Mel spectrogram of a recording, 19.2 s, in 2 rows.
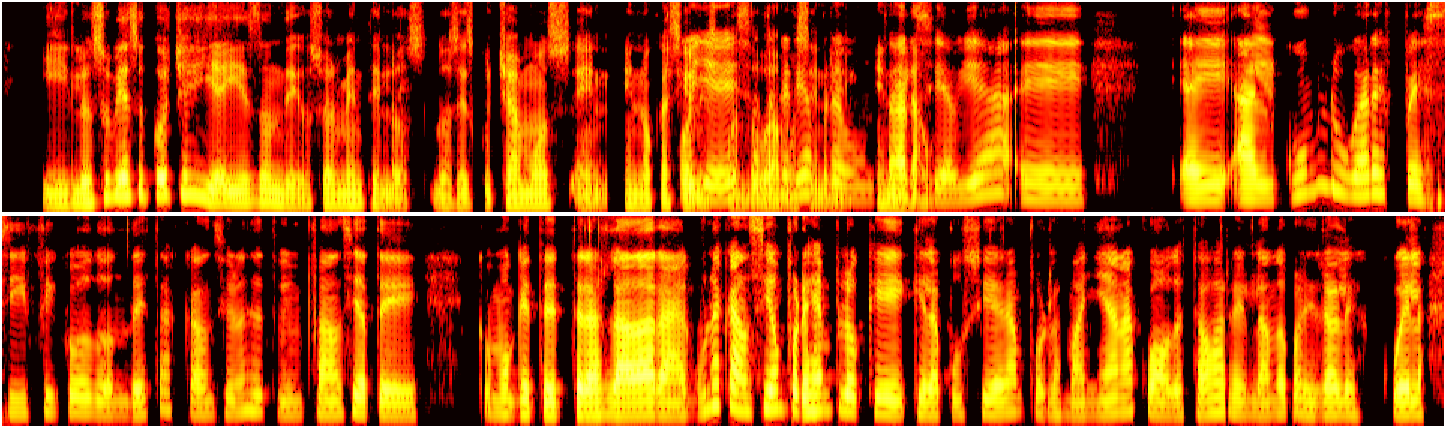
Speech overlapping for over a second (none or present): present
